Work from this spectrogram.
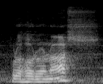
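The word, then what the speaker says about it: प्रहरणाः: নানা শস্ত্র প্রহরণাহা এর পরে সর্বে শব্দটি থাকার জন্য বিসর্গের উচ্চারণ দন্তস্ব হয়েছে। নানা শস্ত্র প্রহরণাস সর্বে, নানা শস্ত্র প্রহরণাস সর্বে।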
